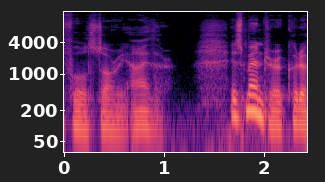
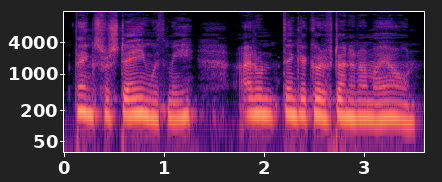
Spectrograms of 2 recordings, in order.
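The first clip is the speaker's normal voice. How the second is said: put-on higher, shy boyish voice; young boy's voice; 8 semitones higher, 3 dB louder than usual. A narrator's reading. Boy thanking his friend for staying, shy and higher.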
